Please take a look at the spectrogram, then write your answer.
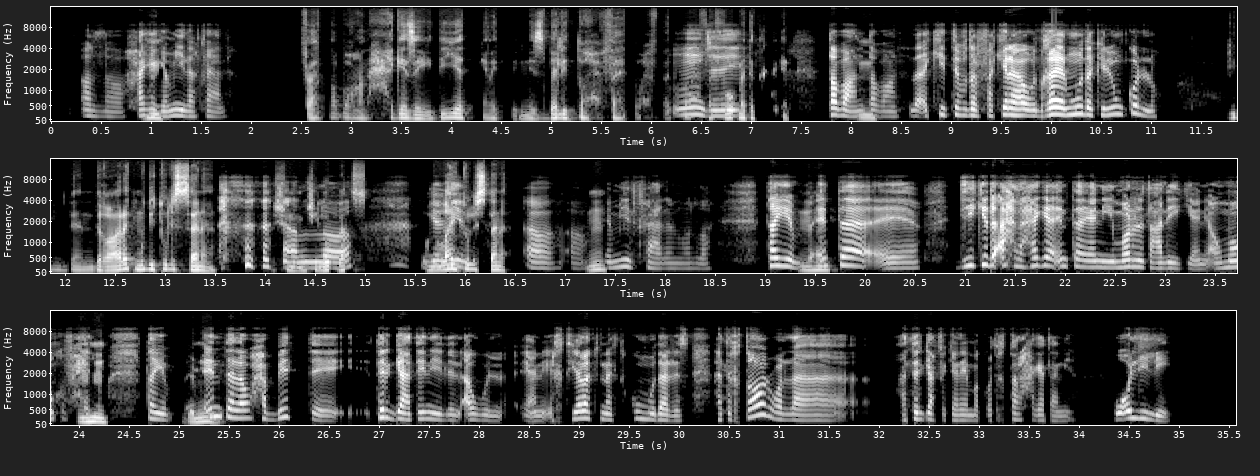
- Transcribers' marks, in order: in English: "مودَك"; tapping; in English: "مودي"; laugh
- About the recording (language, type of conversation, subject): Arabic, podcast, إزاي بدأت مشوارك المهني؟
